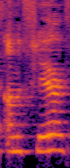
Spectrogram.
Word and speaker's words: Annefleur: myself my name is on the floor that may be a difficult name for some of you to pronounce it's Dutch I'm from Holland and it's okay if you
